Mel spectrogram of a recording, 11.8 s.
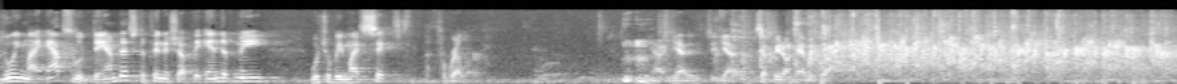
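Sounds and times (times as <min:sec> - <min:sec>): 
speech: 0:00.0 - 0:04.9, 0:06.3 - 0:08.6
perfunctory hand clapping: 0:07.2 - 0:11.7.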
